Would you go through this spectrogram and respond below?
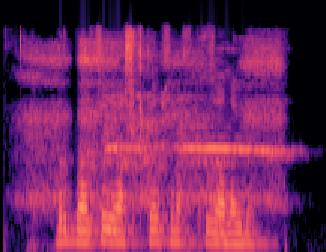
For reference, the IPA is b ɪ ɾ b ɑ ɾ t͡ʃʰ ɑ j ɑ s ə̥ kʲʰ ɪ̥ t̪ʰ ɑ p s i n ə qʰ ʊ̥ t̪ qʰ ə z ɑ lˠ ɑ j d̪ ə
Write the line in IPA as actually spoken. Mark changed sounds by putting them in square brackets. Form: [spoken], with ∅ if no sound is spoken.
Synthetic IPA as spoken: b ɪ ɾ b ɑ ɾ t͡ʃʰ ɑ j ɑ [ʃ] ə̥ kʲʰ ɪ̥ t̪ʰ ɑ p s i n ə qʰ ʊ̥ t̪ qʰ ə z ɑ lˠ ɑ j d̪ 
